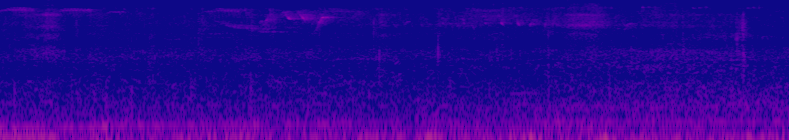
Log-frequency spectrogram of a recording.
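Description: Outdoor ambience: a low steady rumble with faint bird chirps about three seconds in.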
